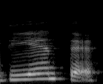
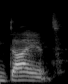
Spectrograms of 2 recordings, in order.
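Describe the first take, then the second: First: Each vowel sound is pronounced separately. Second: The vowels are merged in an English way. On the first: The speaker calls it right. "in Spanish, we want to make sure that we separate each of the vowel sounds" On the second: The speaker calls it wrong. "if this was English, it'd be dient"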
